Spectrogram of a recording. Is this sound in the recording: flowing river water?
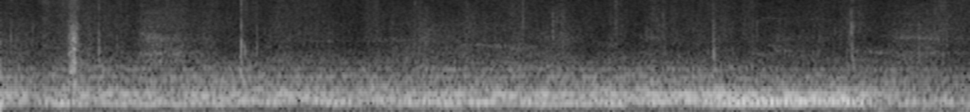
no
